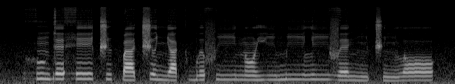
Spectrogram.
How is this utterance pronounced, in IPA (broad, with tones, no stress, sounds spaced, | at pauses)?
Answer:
h ũ˦ ɡ ɛ˦ h eː˦ t͡ʃ ɨ˧ k͡p a˨ t͡ʃ ə˦ ɲ a˨ k b ə˧ f iː˧ n ɔ̃˧ j i˧ m iː˦ l iː˦ v ɛ˧ ŋ ĩ˨ t͡ʃ ĩ˨ l ɔ˧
